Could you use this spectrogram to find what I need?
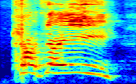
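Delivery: high ringing call. Retold or imitated. Princess calls out the name, high shout.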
